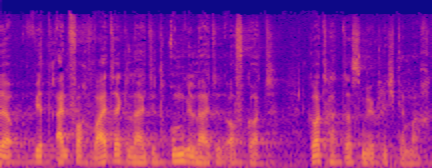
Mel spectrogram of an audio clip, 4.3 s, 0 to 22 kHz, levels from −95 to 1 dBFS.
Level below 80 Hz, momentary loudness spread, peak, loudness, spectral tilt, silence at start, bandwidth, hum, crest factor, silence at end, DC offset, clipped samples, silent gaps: -54 dBFS; 10 LU; -8 dBFS; -30 LUFS; -4.5 dB/octave; 0 s; 17.5 kHz; none; 22 dB; 0 s; under 0.1%; under 0.1%; none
